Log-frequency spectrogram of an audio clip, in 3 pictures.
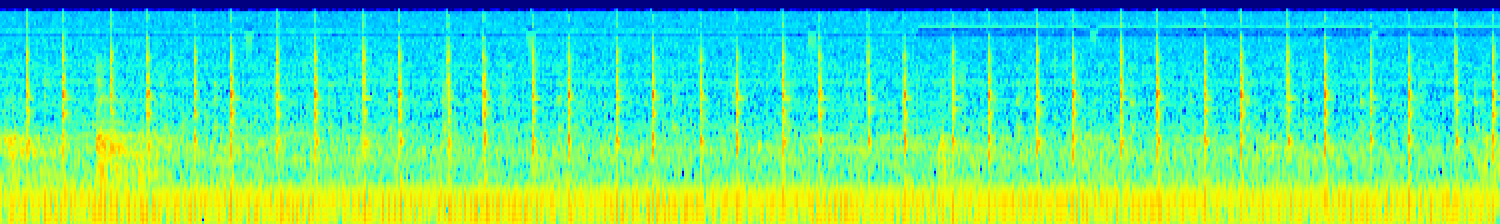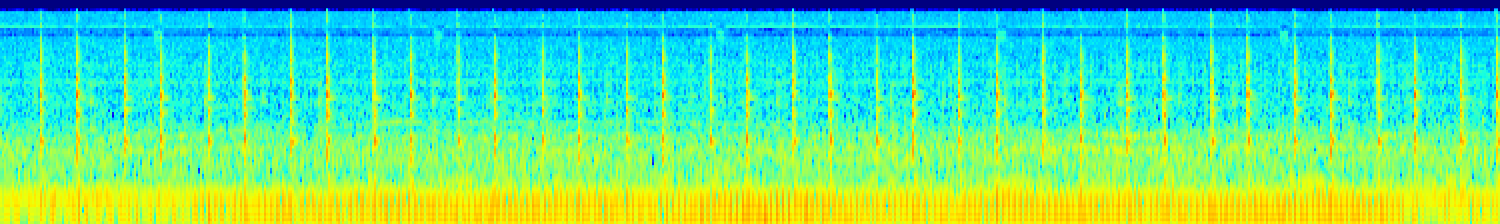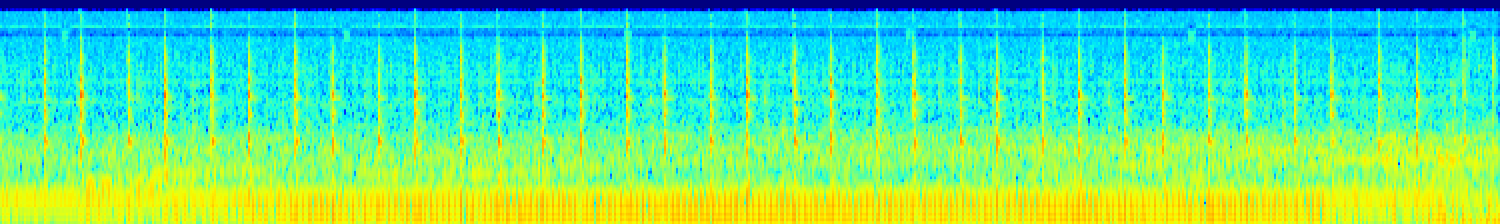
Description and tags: Pendel-Uhr
Ticking of an old clock
Clock, Sound-effect, Ticking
